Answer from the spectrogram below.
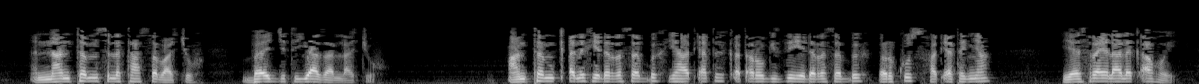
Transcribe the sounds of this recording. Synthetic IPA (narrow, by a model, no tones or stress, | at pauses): ʔɨnːant̪ʰəmsɨlət̪ʰasːəβat͡ʃːɛh | bəɨd͡ʒːɨt̪ʰɨjazalːa̰t͡ʃːɛ̰h | ʔant̪ʰəmkʼənɨhjɛd̪ərːəsəbːɨhjɛhat̪ʼjat̪ɨhkʼət̪ʼəɾo̞ɡize̞jɛd̪ərːəsəbːɨhʔɨɾkʰushat̪ʼjat̪ʰəɲːa | jɛɨsɾaʔe̞laləkʼa̰ɦo̞̰j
